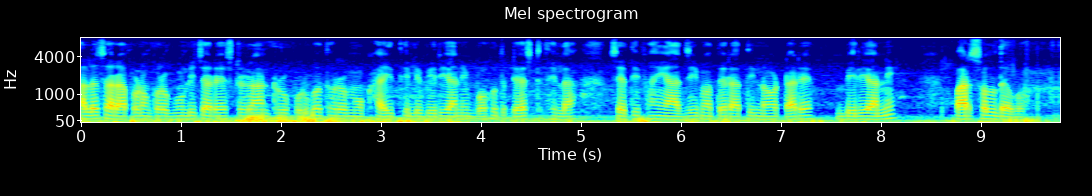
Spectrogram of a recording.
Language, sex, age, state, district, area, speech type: Odia, male, 30-45, Odisha, Rayagada, rural, spontaneous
